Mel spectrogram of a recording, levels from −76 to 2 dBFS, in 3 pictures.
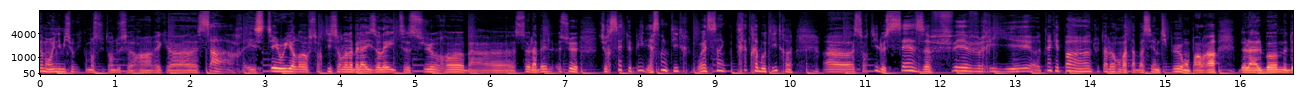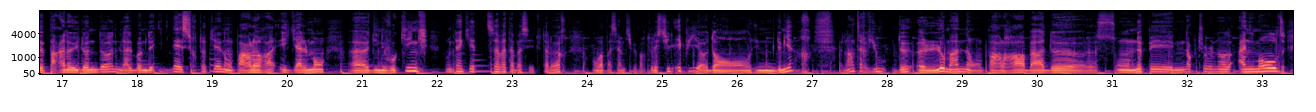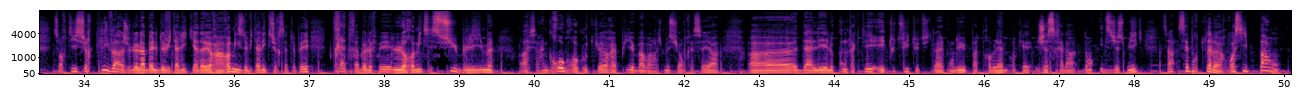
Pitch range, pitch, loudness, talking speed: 110-150 Hz, 125 Hz, -21 LUFS, 220 wpm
